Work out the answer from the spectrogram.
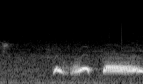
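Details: Low cooing from a spotted dove described as aggressive: two clipped coos and then a long, level drawn-out coo, the phrase clear against a quiet background.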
